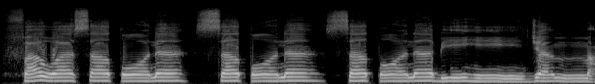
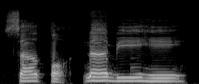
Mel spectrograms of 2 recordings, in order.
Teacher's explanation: Jangan sampai antara th dan nun ini terpisah.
